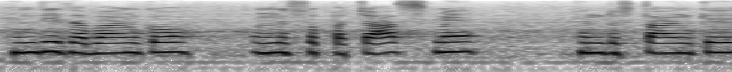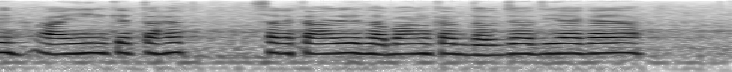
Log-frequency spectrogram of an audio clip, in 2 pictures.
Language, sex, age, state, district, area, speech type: Urdu, male, 30-45, Uttar Pradesh, Rampur, urban, spontaneous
